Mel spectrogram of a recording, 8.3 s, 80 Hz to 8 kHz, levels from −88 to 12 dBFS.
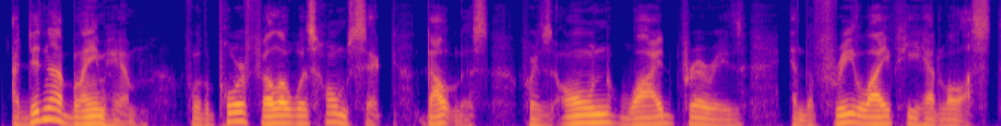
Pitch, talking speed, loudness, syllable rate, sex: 115 Hz, 175 wpm, -17 LUFS, 4.3 syllables/s, male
